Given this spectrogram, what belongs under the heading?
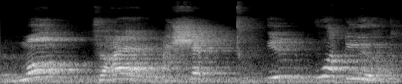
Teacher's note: Aquí agudo es que el acento se coloca, el acento prosódico se coloca al final de cada palabra.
